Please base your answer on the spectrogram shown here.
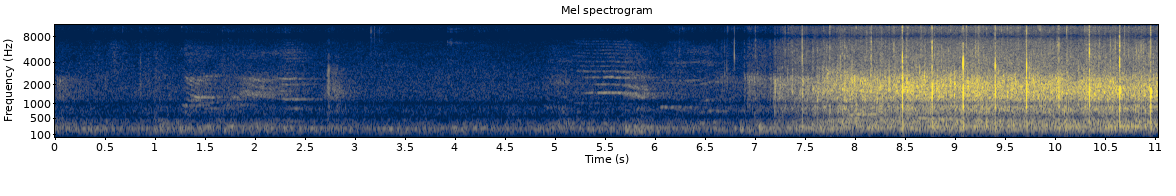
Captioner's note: audience applauding and cheering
